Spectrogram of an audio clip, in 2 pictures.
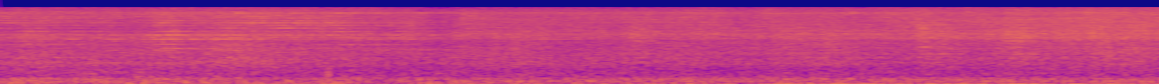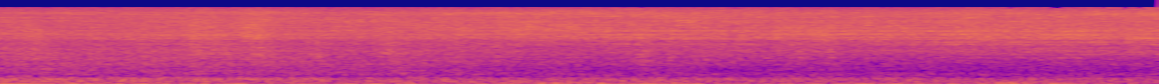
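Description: Double-stack container train's loaded well cars rolling past: a steady low rumble of steel wheels on the rails.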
